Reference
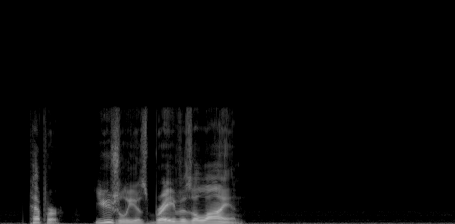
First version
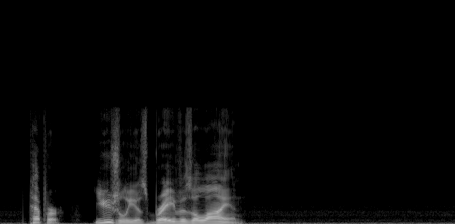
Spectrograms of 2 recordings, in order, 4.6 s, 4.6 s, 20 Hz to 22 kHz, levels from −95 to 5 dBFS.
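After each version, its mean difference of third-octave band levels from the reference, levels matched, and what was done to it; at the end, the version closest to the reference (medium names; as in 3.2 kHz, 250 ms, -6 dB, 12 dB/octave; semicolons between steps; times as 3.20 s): 1.0 dB: treble shelf 5.9 kHz -8 dB; in parallel at +0.5 dB: compression, threshold -42 dBFS, peak gain reduction 18 dB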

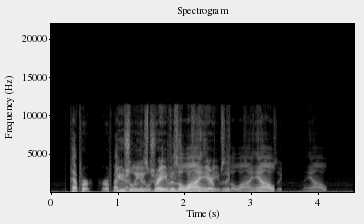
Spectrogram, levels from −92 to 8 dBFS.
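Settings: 3.5 dB: chunks repeated in reverse 670 ms, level -6 dB; on a send: delay 782 ms -16 dB; on the sum: trim +8 dB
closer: first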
